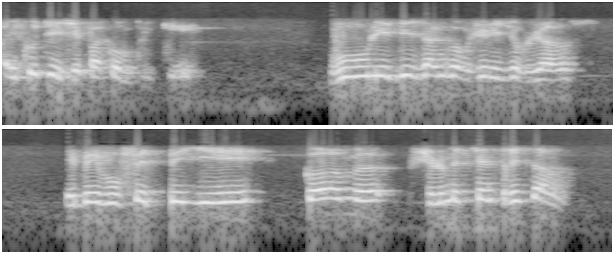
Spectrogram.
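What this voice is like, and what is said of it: Southern French accent. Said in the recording (French): “on est ravis d'entendre votre accent ... C'est le Sud qui arrive jusqu'à nous.”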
